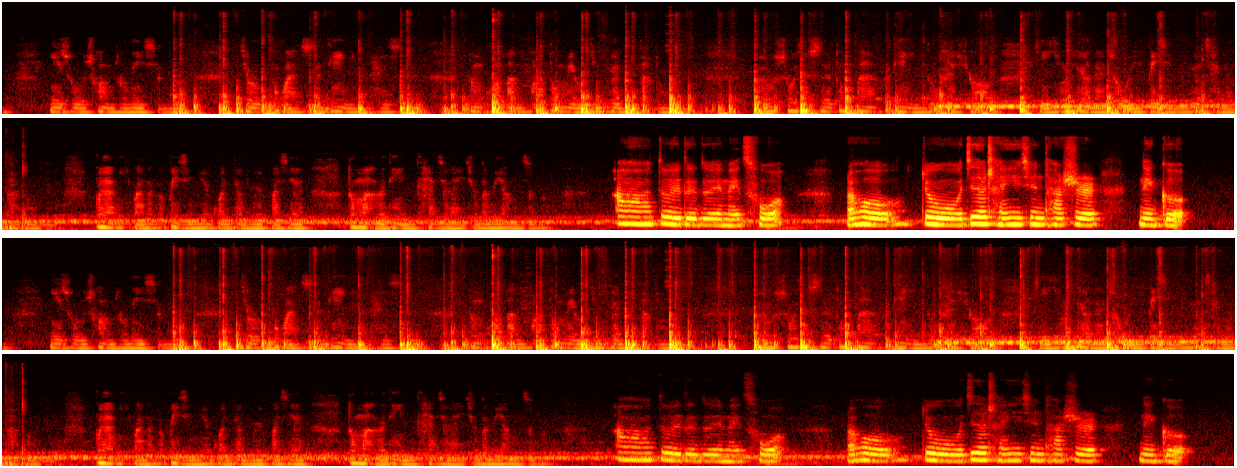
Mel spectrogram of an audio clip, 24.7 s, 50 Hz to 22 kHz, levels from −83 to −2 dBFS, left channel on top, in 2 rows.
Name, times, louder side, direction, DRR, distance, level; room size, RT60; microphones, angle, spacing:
voice 1, 0.0-18.2 20.0-20.3, equal, 10° left, 0.8 m, -40 dB
Livestock farm animals working animals, 1.7-12.5, right 1 dB, 20° right, 0.7 m, -29 dB
sound 1, 9.3-23.1, right 1 dB, 75° right, 0.6 m, -41 dB
voice 2, 18.4-20.1 20.5-24.1, left 6 dB, 60° left, 0.3 m, -24 dB
4.9 x 3.2 x 2.5 m
head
